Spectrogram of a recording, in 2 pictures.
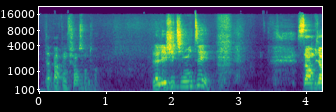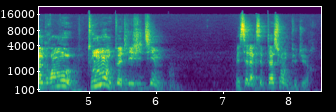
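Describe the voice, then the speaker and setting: A man delivering spoken-word poetry in an intense, confiding way. His voice sits a little high for a man. It sounds roomy and picked up from some distance.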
